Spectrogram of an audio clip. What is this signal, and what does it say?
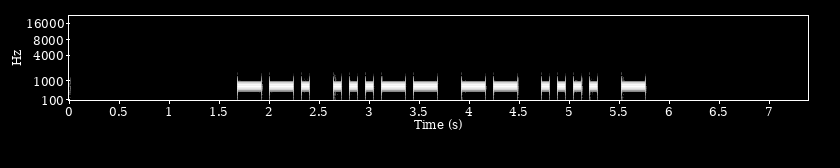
Morse code, heard as a keyed tone, about 15 wpm, 700 Hz. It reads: G3MHT
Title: DXCC-100 Call Signs - 5 Characters - Repeated 3x - 15wpm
